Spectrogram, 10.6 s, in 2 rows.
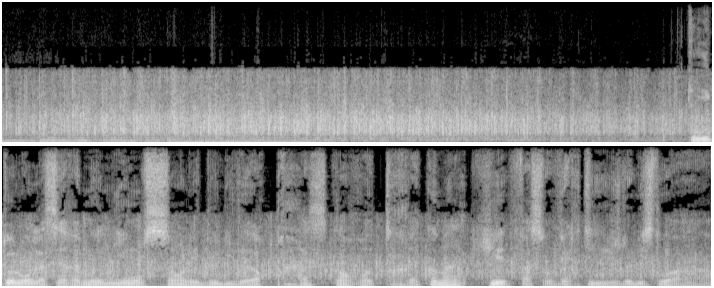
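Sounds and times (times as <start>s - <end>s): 
crowd of spectators applauding: 0.0s - 10.6s
speech: 5.2s - 10.6s.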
